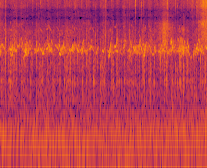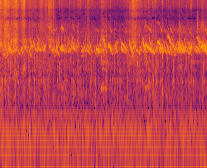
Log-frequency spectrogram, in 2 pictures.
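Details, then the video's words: Colored domestic chicks chirping together: a dense, continuous chorus of high, quick overlapping peeps, each a short rising-falling chirp, over a steady low background hum. "silly chicken chirping sounds with murgi hen color chicken"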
